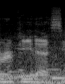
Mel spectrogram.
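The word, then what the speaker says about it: Rapide S: The Repeat S, yes.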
